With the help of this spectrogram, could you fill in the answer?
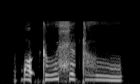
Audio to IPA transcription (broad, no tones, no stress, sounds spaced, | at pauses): ɓ ɔ ʔ ʈ u xʲ a ʈ ɦ u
